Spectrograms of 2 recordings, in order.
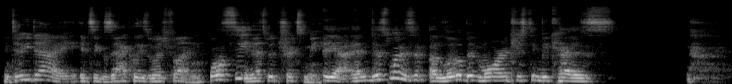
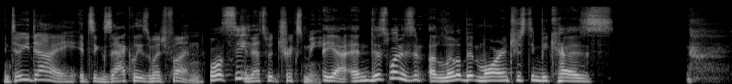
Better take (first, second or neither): second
